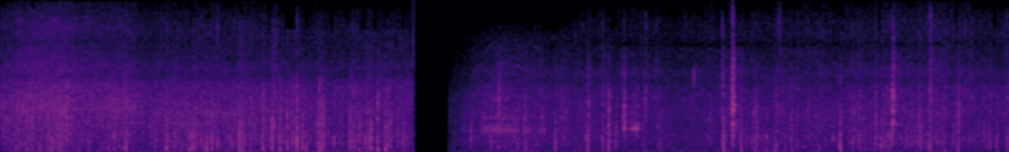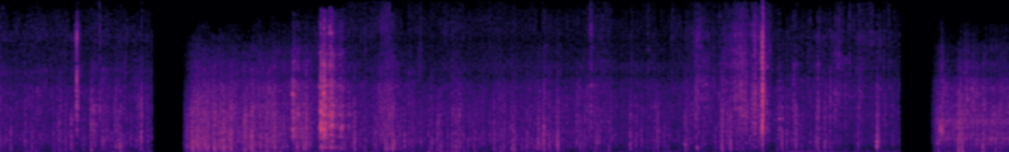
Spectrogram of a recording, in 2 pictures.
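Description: Rain pattering on a tarp overhead, mixed with a wood campfire crackling and popping. The sound drops out briefly three times.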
